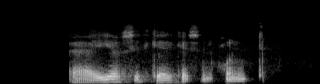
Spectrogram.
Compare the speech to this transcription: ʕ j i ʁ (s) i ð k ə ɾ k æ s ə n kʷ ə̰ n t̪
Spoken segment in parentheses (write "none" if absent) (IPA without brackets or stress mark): s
